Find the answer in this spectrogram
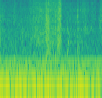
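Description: A steady low rumble with a thin constant hum, and a few light plastic clicks about a second in as a packaged plastic baby bottle is handled.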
